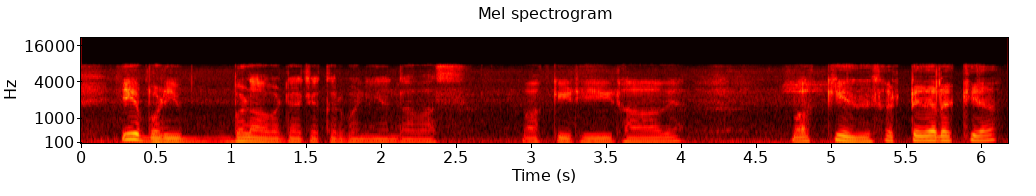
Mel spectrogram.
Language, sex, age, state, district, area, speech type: Dogri, male, 18-30, Jammu and Kashmir, Reasi, rural, spontaneous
